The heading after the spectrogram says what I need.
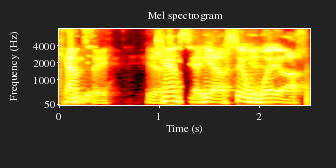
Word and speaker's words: Khamseh: He can pronounce that for here in a minute. It's Khamseh.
